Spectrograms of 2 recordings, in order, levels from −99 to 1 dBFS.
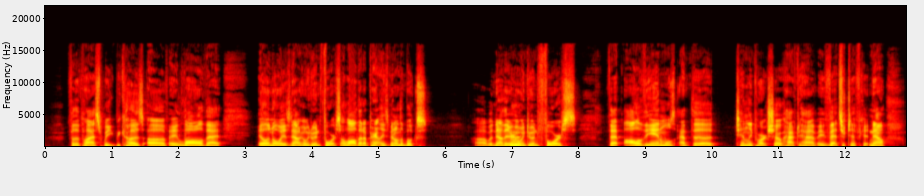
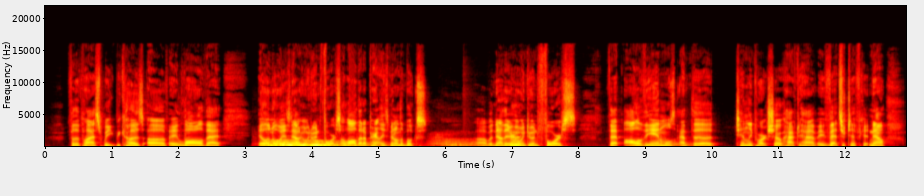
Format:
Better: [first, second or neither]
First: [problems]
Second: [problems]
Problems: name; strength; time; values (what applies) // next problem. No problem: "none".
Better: first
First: none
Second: dog barking; loud; from 3.5 to 6 s; peak 5 dB above the speech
